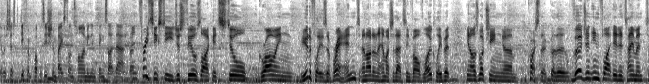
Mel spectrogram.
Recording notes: Live from CES 2017 in the EFTM Studio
